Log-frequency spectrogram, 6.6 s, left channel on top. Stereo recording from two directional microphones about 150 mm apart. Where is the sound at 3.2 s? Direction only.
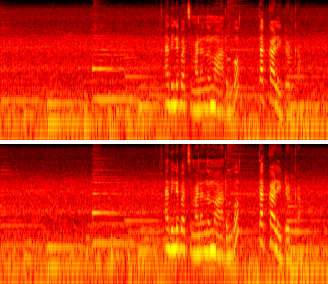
15° right (ahead or behind).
